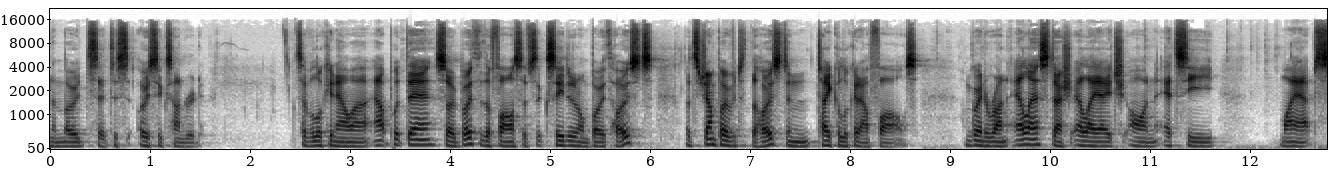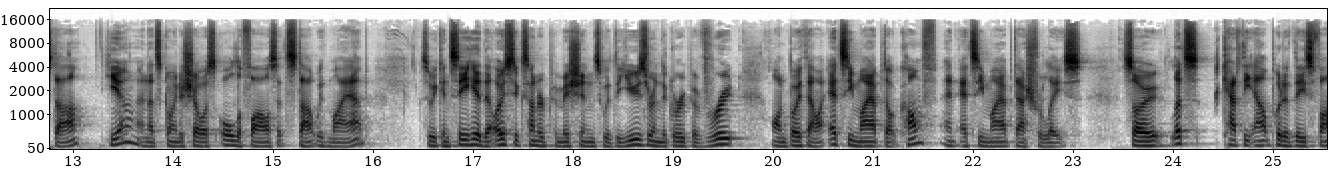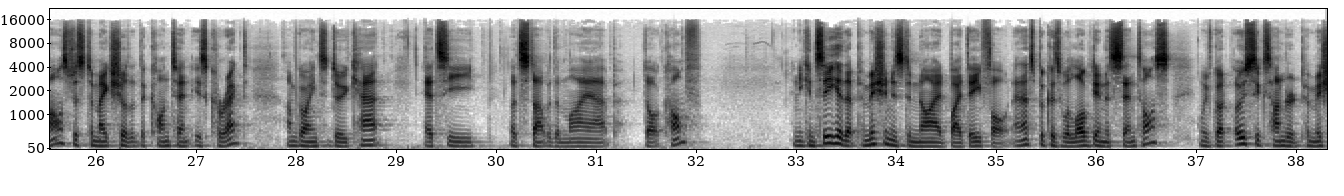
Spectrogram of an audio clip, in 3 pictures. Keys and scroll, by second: 5.9 super+Tab.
